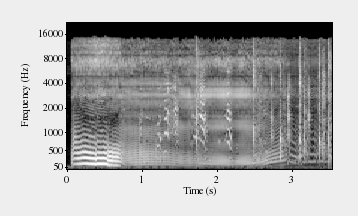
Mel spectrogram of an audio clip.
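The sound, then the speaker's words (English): A long, loud fart sound effect, starting with a strong brassy blast and then wavering and sputtering in pitch for a few seconds before trailing off in short bursts. “You'll meet the flatulent manager, Jimmy Fart, and his new discovery, Jabba the Butt.”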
